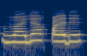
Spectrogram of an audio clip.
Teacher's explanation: دال ساکن پہ کلکلا ہو رہا ہے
